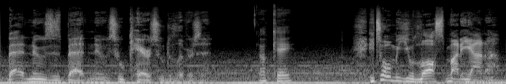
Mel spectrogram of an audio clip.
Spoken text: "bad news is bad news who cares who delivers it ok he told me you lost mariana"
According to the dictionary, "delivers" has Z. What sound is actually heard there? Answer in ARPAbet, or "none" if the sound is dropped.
Z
